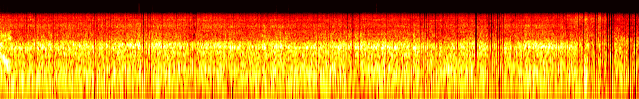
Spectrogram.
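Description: A loud, steady din of a huge flock of birds all calling at once, mixed with traffic passing on the road.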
